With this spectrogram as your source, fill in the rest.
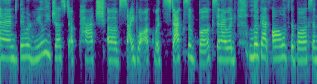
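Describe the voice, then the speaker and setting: With a Bengali accent, a woman speaks at a high pitch and fairly slow pace with ordinary pitch variation, in a dry, close sound with no echo. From India. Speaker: novelist. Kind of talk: interview.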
